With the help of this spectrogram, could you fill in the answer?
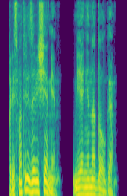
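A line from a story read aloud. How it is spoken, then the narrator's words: Polite request. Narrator (Russian): вежливым тоном попросил я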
